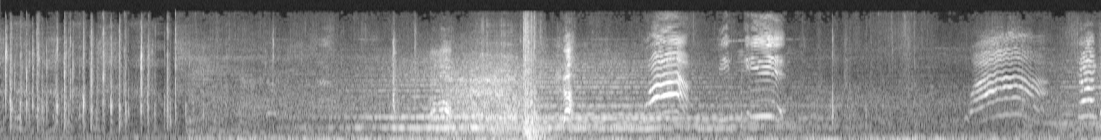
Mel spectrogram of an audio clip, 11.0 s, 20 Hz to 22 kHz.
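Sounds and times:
film score sustained chords: 1.9s - 11.0s.

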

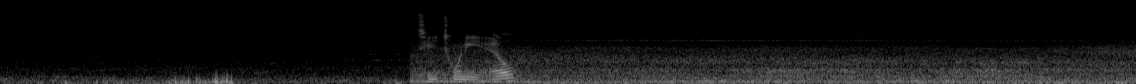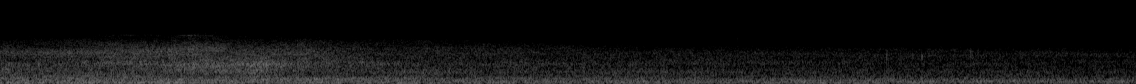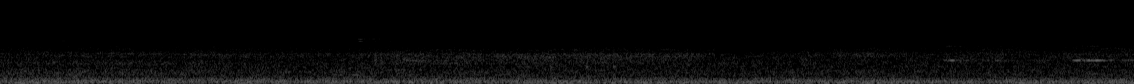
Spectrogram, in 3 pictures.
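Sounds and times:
city traffic rumble: 4.1s - 21.1s.

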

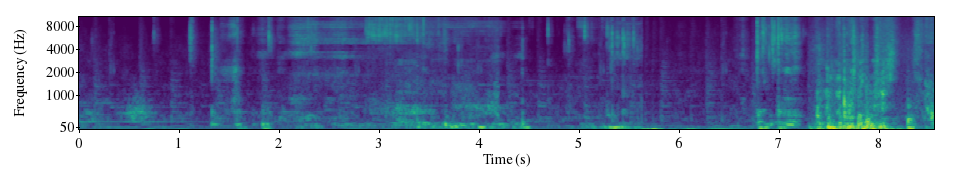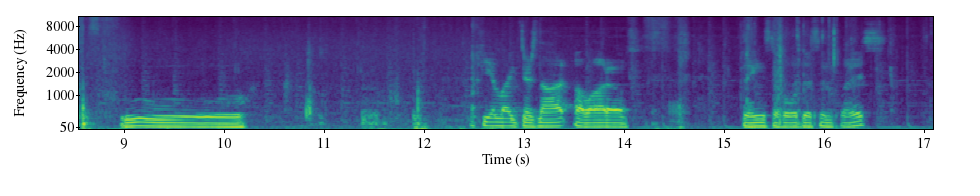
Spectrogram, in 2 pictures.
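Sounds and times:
blade slitting packing tape: 1.1s - 5.6s, 6.6s - 7.3s
cardboard flaps crackling open: 1.1s - 5.6s, 6.7s - 9.0s, 14.4s - 16.4s.

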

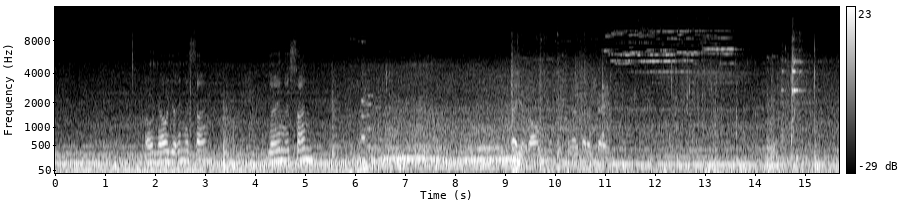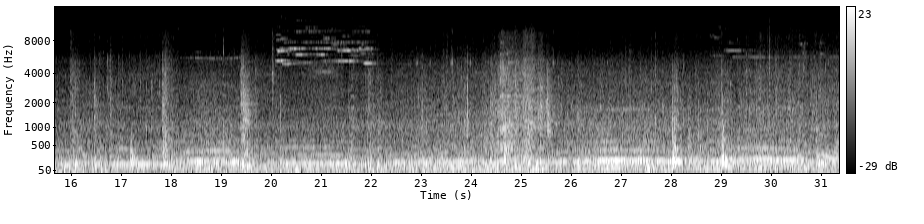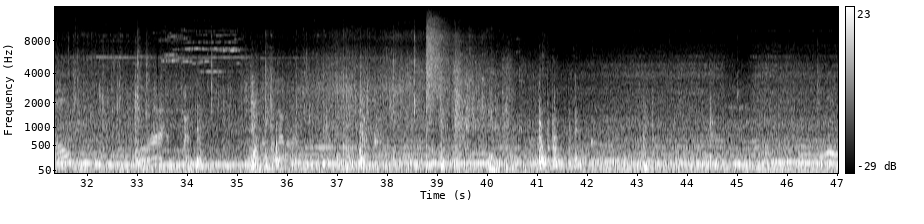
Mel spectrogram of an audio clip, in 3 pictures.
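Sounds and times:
garbage truck running: 0.0s - 47.0s
road noise: 0.0s - 47.0s
faint voice: 46.6s - 47.0s.

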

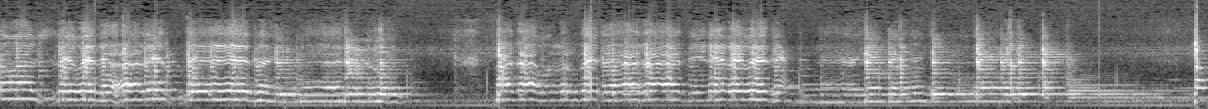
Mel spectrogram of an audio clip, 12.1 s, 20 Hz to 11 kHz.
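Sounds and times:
chanted folk singing: 0.0s - 12.0s
plucked long-necked lute: 0.0s - 12.0s.

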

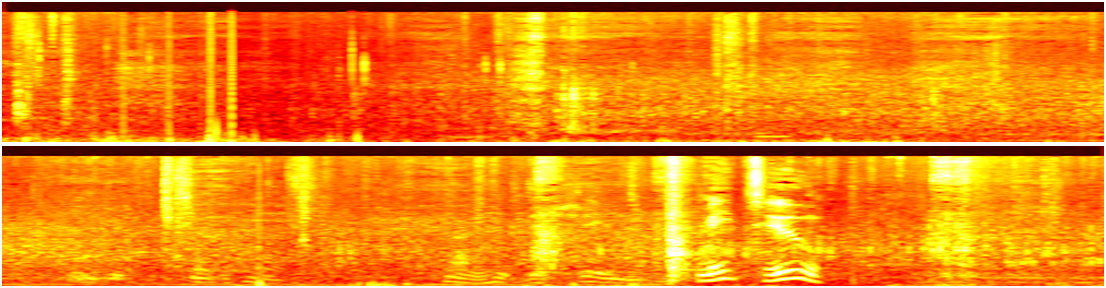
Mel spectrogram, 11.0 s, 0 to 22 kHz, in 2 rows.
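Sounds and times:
steady low rumble: 0.0s - 8.8s.

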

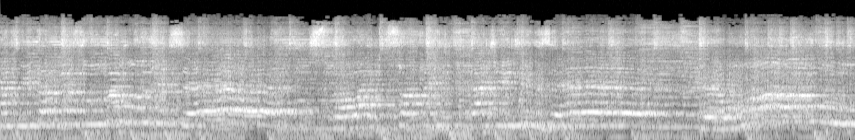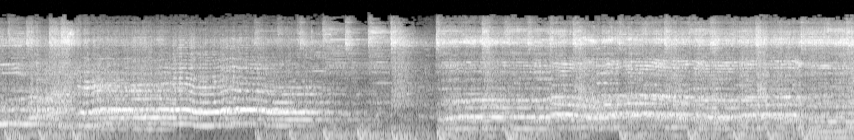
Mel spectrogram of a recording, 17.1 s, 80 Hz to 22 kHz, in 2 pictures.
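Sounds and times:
live singing over backing track: 0.0s - 17.0s.

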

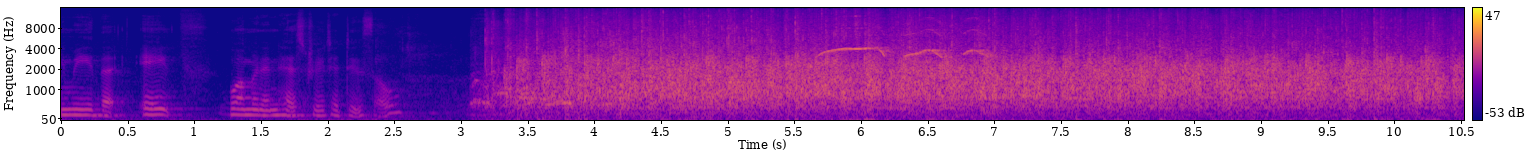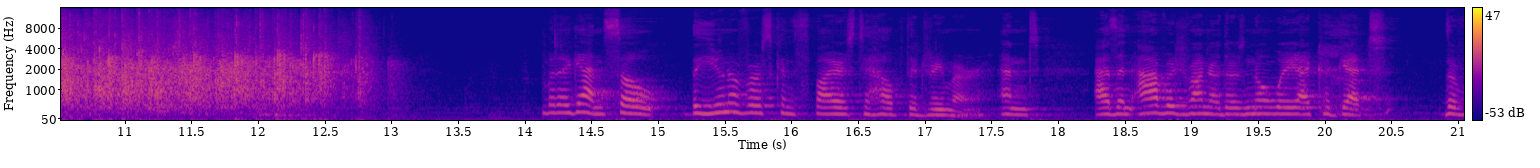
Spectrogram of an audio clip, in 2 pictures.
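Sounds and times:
audience applauding: 3.1s - 13.2s
high rising and falling calls: 5.5s - 7.2s.

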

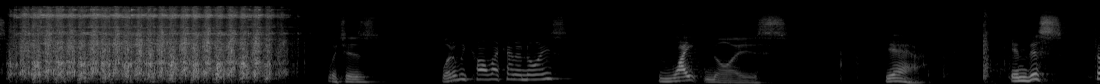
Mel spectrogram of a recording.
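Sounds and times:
metal bells jangling in plastic box: 0.0s - 3.1s.

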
